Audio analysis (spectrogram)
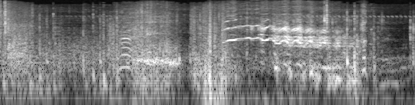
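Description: A horse in the Breath of the Wild video game whinnies loudly while hooves clip-clop steadily beneath it, the neigh rising in pitch midway through amid game sound effects.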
